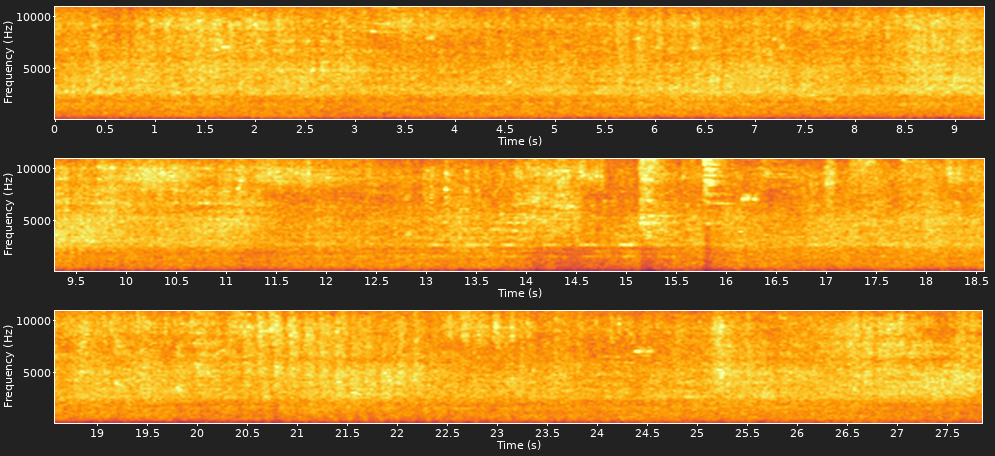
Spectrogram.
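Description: Freight car wheels clatter over rail joints.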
